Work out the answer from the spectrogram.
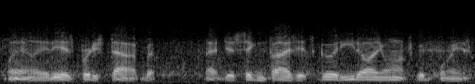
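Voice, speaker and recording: An actor playing a good-natured, gullible deputy with a rural American drawl in an old radio western. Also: male voice, fairly low pitch, fairly quick, vocal fry. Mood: gossipy, earnest. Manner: folksy, rambling, drawling. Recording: dull, lightly hissy old radio recording.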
